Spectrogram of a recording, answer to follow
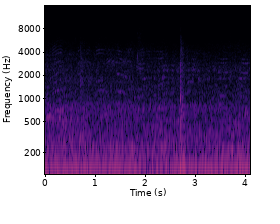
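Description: A steady low engine hum, with faint distant voices and a single sharp click a little under three seconds in.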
